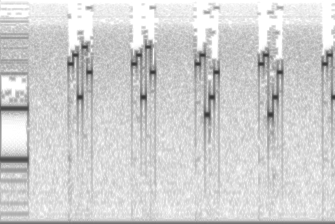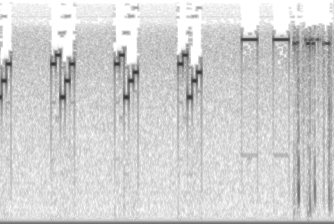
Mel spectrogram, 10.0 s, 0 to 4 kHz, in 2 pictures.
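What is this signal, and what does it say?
Five-tone selective call (ZVEI), heard as quick runs of five tones, tones of about 70 ms. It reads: 89407 89407 89247 89247 89468 89468 89467 89467
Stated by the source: ZVEI five-tone selective call received on SDR.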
